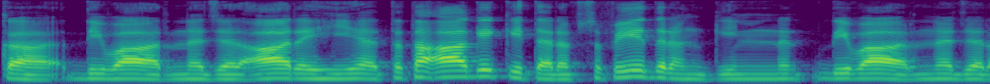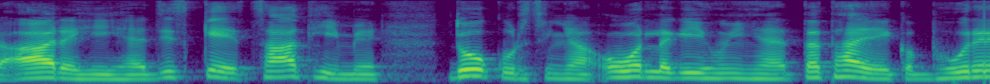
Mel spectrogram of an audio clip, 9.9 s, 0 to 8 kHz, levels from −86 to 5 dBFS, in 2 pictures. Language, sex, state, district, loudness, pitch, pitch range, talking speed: Hindi, male, Chhattisgarh, Sukma, -17 LUFS, 135 Hz, 125-160 Hz, 195 wpm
